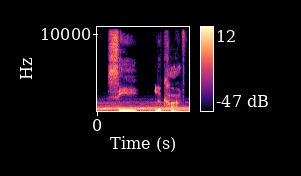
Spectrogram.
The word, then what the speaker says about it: coelacanth: The coelacanth, pronounced sea lucanth.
